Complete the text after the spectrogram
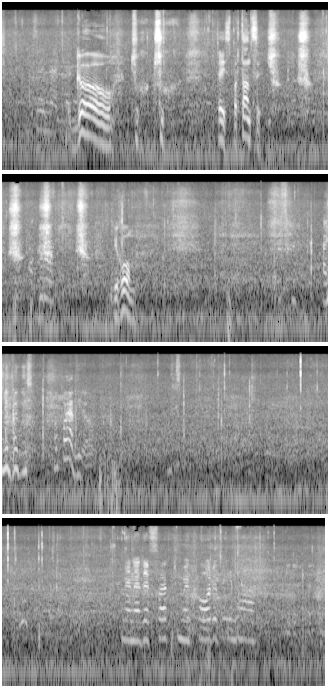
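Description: Young women talk and call out with animation nearby, outdoors.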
